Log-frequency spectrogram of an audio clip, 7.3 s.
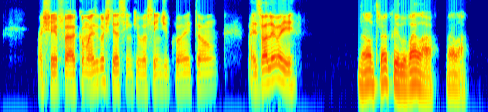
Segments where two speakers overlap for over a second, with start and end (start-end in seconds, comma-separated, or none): none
